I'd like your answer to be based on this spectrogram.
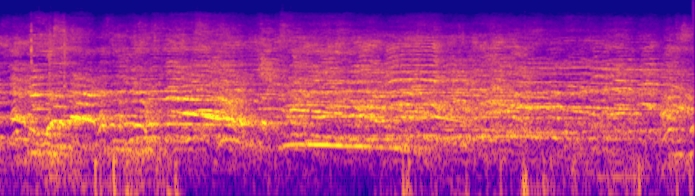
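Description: A wrestling event crowd roars and cheers, a dense wash of many voices that swells early and then stays steady, with shouts rising out of it.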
